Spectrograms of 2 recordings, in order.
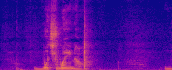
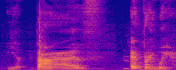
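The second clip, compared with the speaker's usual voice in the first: louder emphasis; 8 dB louder than usual. Acted. Escalating list.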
